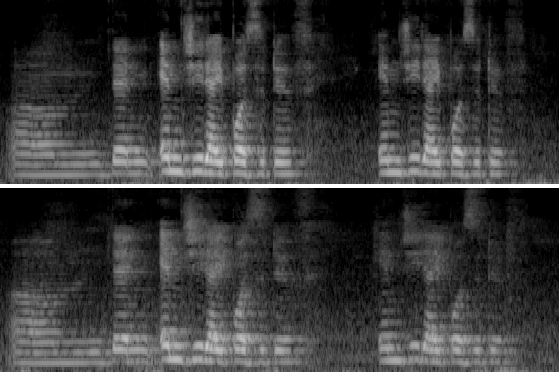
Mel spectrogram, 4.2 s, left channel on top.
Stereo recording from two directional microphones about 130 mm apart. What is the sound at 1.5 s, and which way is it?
A woman's voice, 90° left.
